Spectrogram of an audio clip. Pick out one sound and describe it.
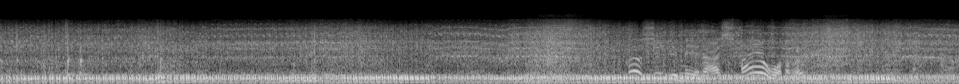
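Tyres squelch and splash through mud and puddles.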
